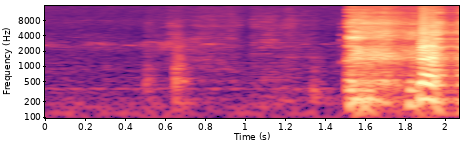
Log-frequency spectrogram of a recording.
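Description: Quiet room tone with a couple of faint ticks, then about one and a half seconds in a man bursts into a short, loud laugh.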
